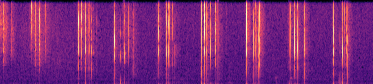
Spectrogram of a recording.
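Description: Long manicured nails tap and scratch a small pink lip gloss bottle of hard plastic, with a clear body and pink cap, held upright. Quiet, sharp clicks come in uneven clusters, with bright scratchy edges and a dull low thump under each tap. Each sound dies away almost instantly, leaving short gaps of near silence between bursts.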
